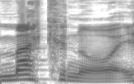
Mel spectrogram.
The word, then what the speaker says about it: Mackinac: But Mackinac is not spelled as it sounds. It is M-A-C-K, and then it's I-N-A-C. So that's how you spell Mackinac.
